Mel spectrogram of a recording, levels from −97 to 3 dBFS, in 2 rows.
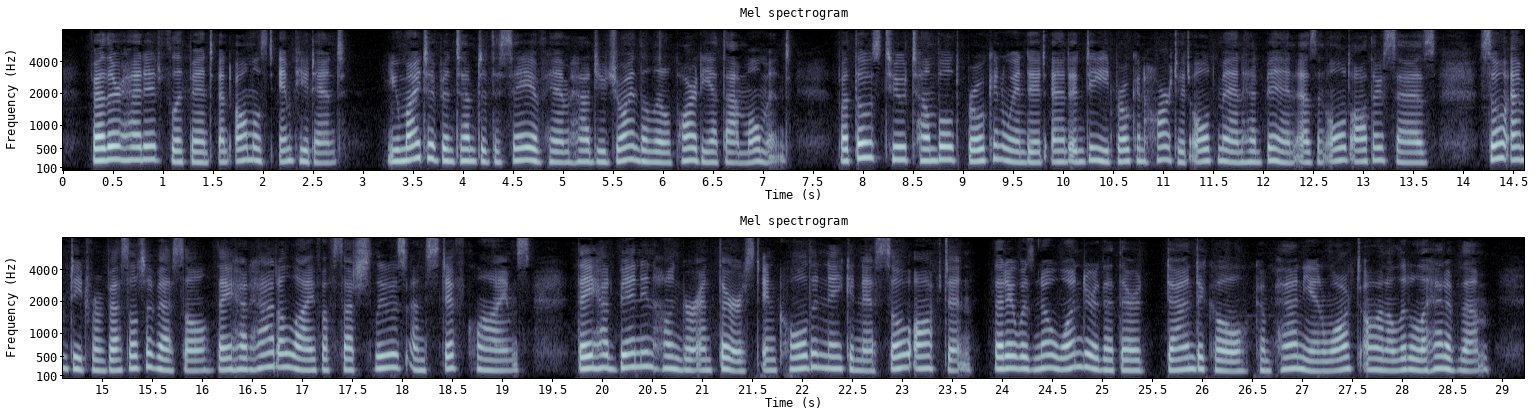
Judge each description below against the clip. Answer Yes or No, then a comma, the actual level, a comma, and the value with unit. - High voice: Yes, high, 240 Hz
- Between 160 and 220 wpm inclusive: Yes, average, 185 wpm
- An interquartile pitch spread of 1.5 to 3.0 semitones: Yes, average, 2.7 semitones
